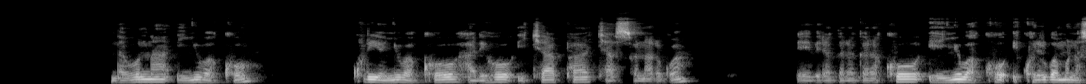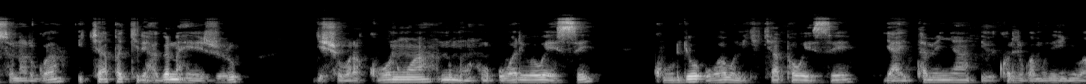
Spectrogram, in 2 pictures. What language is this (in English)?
Kinyarwanda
